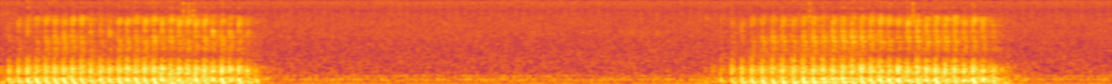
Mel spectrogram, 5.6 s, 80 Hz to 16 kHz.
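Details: Female dog snoring loudly during deep sleep at night, waking owner around 3-4am: loud rattling snores on each inhalation, about two over five seconds, quiet exhalation between.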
